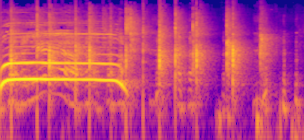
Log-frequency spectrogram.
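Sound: hand clapping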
